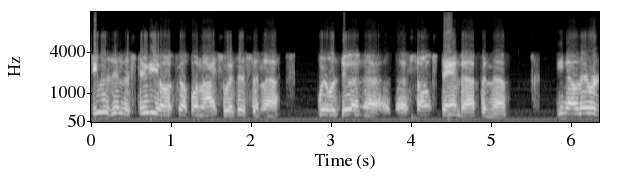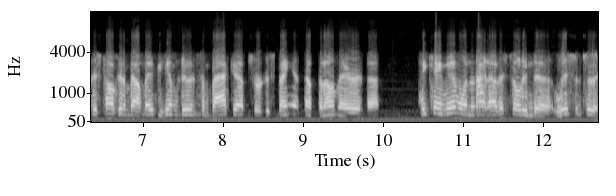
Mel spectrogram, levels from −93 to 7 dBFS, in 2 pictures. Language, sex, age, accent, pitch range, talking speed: English, male, 60-79, American, 125-150 Hz, 260 wpm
